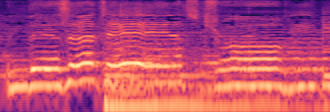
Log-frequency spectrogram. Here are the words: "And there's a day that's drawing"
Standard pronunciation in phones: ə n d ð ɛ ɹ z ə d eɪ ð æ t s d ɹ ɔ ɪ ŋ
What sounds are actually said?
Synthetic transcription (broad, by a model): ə n ð ɛ ɹ z ə d eɪ ð æ t s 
